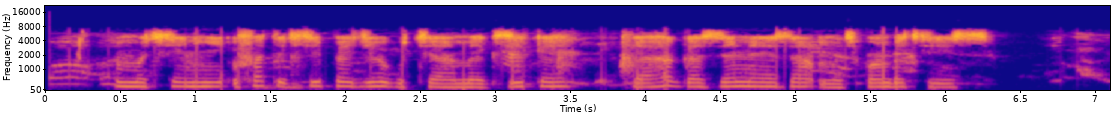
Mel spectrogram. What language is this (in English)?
Kinyarwanda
